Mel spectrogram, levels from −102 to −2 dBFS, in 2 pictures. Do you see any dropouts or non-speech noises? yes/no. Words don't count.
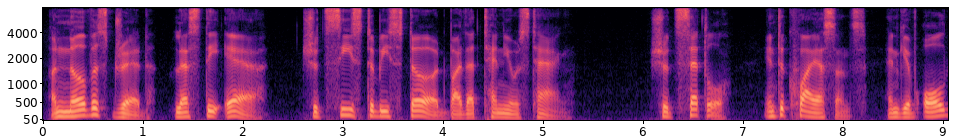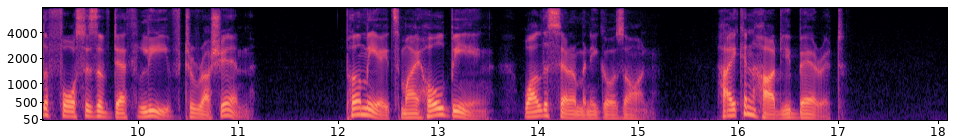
no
